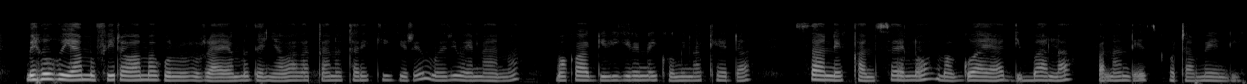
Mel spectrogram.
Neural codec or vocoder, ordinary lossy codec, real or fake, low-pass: vocoder, 44.1 kHz, 128 mel bands, Pupu-Vocoder; none; fake; 7.2 kHz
